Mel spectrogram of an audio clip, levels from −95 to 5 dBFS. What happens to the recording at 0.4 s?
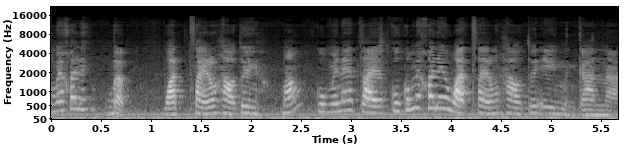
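HE-AAC compression runs through the whole clip, including 0.4 s: the treble is rebuilt by copying lower bands upward, likely at about 24 kbps, so s sounds turn gritty and lispy, with nothing above 15.5 kHz.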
